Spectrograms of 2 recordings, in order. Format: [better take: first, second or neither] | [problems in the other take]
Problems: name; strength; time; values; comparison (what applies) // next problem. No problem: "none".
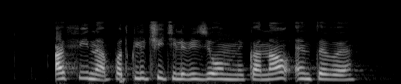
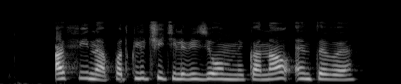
first | noise reduction (neural mask model DeepFilterNet 3)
